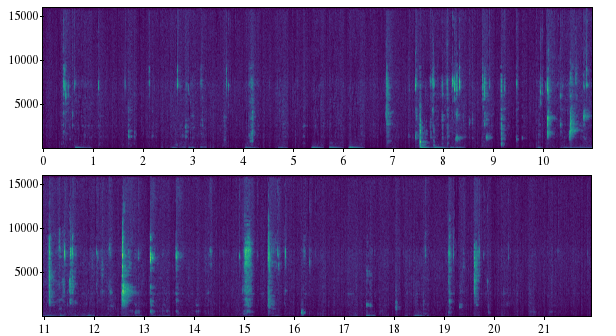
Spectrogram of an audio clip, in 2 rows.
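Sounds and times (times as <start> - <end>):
wet chewing and mouth smacks: 0.4 - 16.4, 17.5 - 20.4
dull thumps: 7.5 - 8.1.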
